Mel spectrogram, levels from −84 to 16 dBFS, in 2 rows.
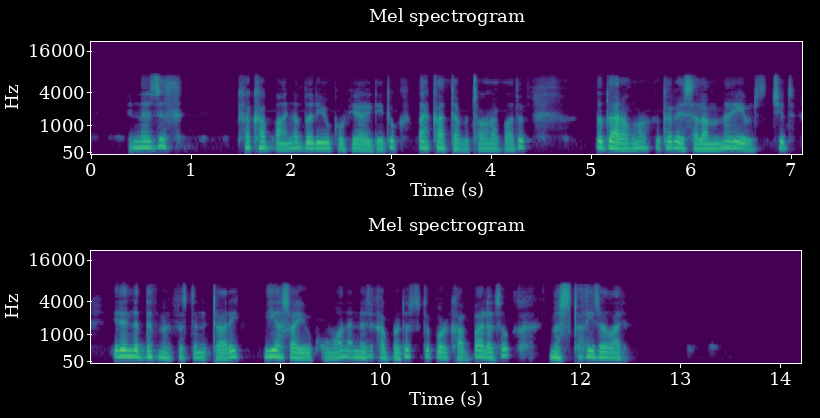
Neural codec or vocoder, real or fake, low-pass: codec, 16 kHz, 0.5 kbps, FunCodec, trained on LibriTTS, 25 frames a second; fake; 7.2 kHz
